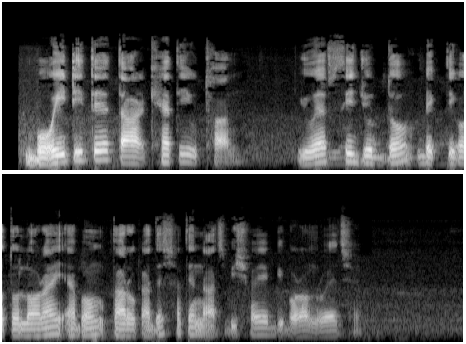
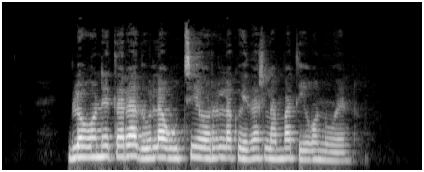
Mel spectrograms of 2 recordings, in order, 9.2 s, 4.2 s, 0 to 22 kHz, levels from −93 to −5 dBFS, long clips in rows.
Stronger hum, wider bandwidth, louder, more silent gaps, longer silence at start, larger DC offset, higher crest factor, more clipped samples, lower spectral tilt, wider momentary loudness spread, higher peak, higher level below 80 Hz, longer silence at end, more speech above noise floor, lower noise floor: neither; second, 10.5 kHz vs 12.5 kHz; second, -23 LUFS vs -19 LUFS; neither; second, 0.2 s vs 0.65 s; neither; first, 22 dB vs 16 dB; neither; second, -4.5 dB/octave vs -6 dB/octave; first, 15 LU vs 10 LU; first, 0 dBFS vs -4 dBFS; about the same, -64 dBFS vs -64 dBFS; first, 1.15 s vs 0.75 s; second, 39 dB vs 63 dB; second, -61 dBFS vs -82 dBFS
